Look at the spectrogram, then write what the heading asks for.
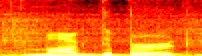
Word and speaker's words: Magdeburg: So thanks, Magdeburg.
